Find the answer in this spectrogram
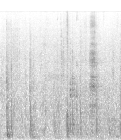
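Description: A few light footsteps on an indoor floor, with small knocks spaced about half a second apart.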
